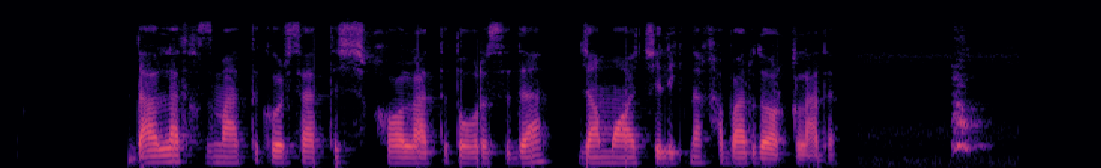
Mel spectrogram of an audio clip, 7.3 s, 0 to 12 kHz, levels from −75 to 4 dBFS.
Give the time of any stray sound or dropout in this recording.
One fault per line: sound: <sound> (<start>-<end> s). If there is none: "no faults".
sound: bark (6.3-6.6 s)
